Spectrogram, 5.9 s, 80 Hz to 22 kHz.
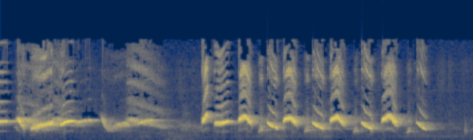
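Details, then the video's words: Chinese hwamei, tame and caged, singing solo at midday. Long sweeping whistles give way, after a short pause, to a rhythmic series of loud, looping slurred notes, several per second. "HM 320 ngũ trường siêu mẫu thuần đét solo giữa trưa"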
